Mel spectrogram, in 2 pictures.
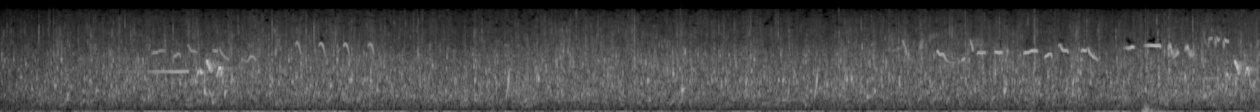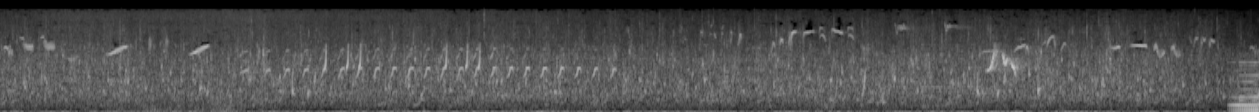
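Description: Small birds chirping and calling again and again over a steady hiss. A rapid trill runs for about three seconds just past the middle.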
